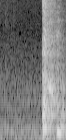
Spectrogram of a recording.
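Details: Adult who is sick with a sore throat: a single short, harsh cough or throat clear after a brief quiet pause.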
